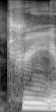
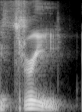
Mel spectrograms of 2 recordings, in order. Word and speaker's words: three: I always, and you probably have heard this before, I always share the example where if a student um, says tree in my lesson, I start drawing trees, and the student realizes, oh, I'm, I'm pronouncing it wrong. I should say three and that's, you know, that's that's providing feedback on language.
